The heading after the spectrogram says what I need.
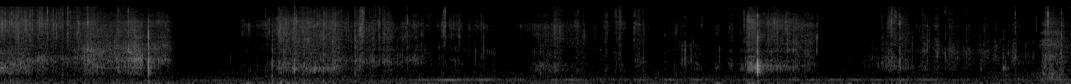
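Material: Plastic.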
